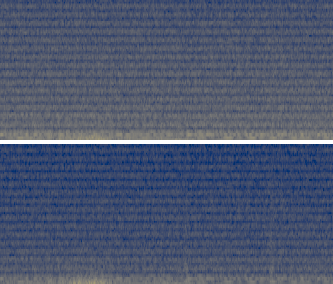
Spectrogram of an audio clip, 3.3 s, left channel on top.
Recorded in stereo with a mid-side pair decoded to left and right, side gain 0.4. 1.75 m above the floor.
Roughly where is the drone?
Ahead left.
